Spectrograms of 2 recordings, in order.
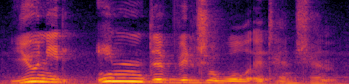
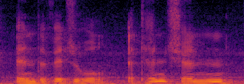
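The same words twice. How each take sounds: First: INDIVIDUAL pushed out louder; emphatic, individual stressed; stressing individual. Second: Individual attention said quietly, trailing off; softer repetition; soft repeat. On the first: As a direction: lean hard on individual. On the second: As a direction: murmur it to yourself. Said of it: "But individual attention". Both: Shown as a demonstration.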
